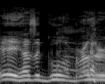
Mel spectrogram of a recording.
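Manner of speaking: thick put-on New Jersey accent. Speaker imitates a camp counselor from a movie, New Jersey accent. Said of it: "real, real New Jersey like".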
